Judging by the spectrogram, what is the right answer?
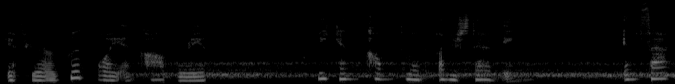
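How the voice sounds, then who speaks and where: A woman's voice: medium pitch, gravelly, heavy background noise. A woman playing a haughty, teasing vampire queen in an ASMR roleplay, often half-whispering in a taunting, mock-polite way. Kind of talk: ASMR roleplay, scripted monologue.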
